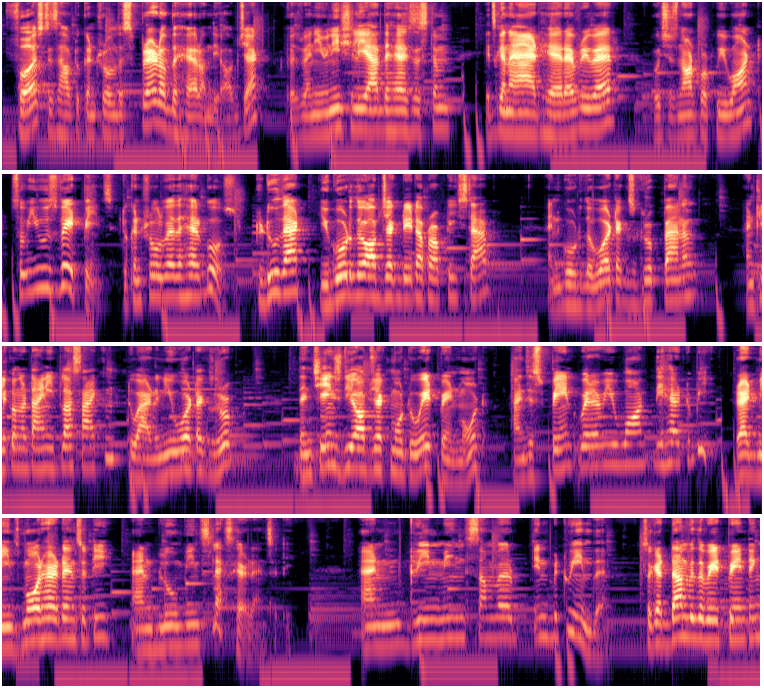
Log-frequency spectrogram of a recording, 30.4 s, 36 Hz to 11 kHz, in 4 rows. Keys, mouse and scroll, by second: 0.0 ctrl+z, 0.1 click, 1.2 click, 2.3-4.8 drag, 12.2 click, 14.7 click, 18.1-20.5 drag, 21.7 shift+middle click, 22.0-22.4 scroll up 2, 22.4 click, 24.7 scroll down 2, 25.0 click, 27.0 click, 28.9 click, 29.5 click.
